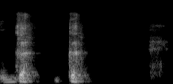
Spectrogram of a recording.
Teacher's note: They are the hard G as in girl, coming from the back of the throat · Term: gutturals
